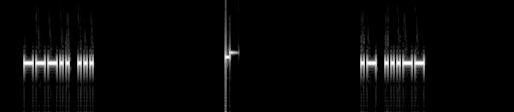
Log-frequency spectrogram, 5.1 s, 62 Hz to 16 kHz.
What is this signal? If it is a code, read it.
Morse code, heard as a keyed tone, about 39 wpm, 700 Hz. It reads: 8 S A 3
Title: Single-Letter Single-Number 40wpm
